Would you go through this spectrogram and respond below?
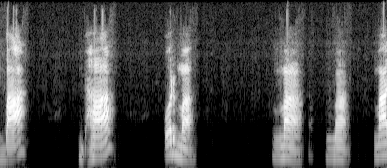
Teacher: जब आप पा बोलेंगे तब आपके होठ खुल रहे होंगे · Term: प वर्ग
